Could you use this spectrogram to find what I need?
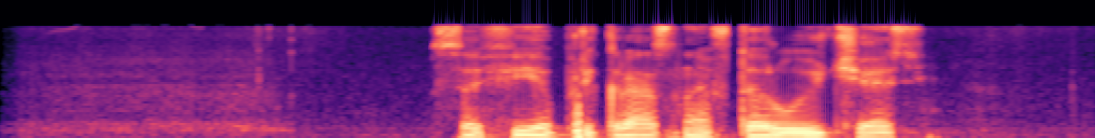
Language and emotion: Russian, neutral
